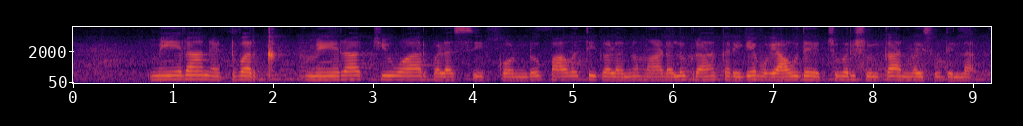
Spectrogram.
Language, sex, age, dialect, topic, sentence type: Kannada, female, 18-24, Mysore Kannada, banking, statement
